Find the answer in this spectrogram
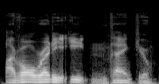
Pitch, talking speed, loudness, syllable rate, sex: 90 Hz, 190 wpm, -14 LUFS, 6.2 syllables/s, male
